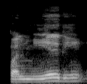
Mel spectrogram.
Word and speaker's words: Palmieri: Emerson Palmieri Palmieri.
